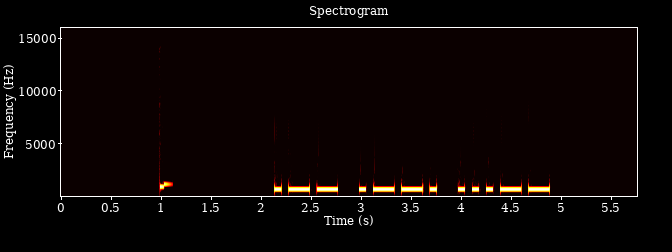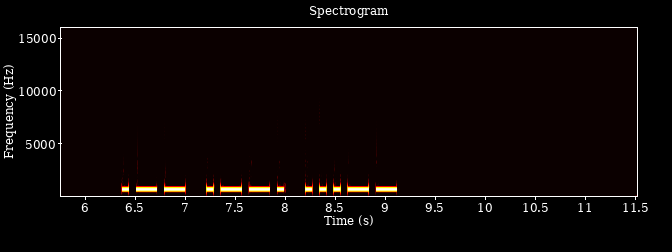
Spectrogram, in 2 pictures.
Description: Morse code, heard as a keyed tone, about 17 wpm, 700 Hz. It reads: WP3 WP3
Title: USA Call Sign Prefixes - Repeated 2x - 17wpm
